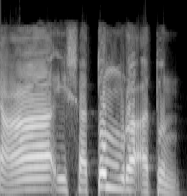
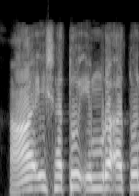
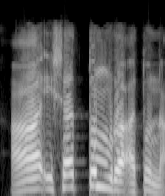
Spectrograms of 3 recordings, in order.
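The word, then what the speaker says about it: عائشةُ امرأةٌ: যদি বলি আয়েশা একজন মহিলা, তাহলে হবে আইশাতুমরাআতুন। আইশাতু ইমরাআতুন এটা ভুল বলা হবে। আইশাতুমরাআতুন, আইশাতু এই তু মিমকে ধরবে।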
